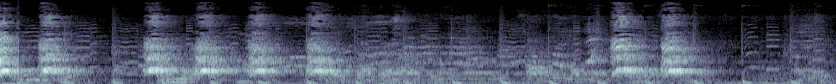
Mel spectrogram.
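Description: A dog barking in short, sharp single barks, about two a second through the first three seconds, then a lull and two more barks a little after six seconds in.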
